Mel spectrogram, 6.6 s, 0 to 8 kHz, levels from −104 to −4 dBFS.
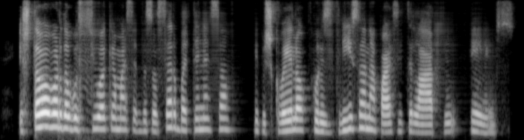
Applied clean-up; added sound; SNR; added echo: neural mask model DeepFilterNet 3.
